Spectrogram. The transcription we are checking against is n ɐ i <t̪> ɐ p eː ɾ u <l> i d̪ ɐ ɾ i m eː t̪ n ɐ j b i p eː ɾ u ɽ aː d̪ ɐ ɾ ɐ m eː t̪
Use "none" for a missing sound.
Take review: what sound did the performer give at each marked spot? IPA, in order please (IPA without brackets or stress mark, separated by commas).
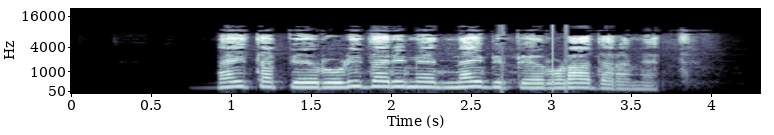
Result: t̪, ɽ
